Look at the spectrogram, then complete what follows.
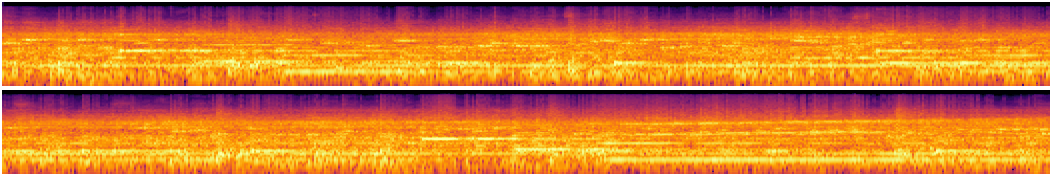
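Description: Instrumental music with long held notes, a plucked-string sound among them, and a tone rising gradually near the end.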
